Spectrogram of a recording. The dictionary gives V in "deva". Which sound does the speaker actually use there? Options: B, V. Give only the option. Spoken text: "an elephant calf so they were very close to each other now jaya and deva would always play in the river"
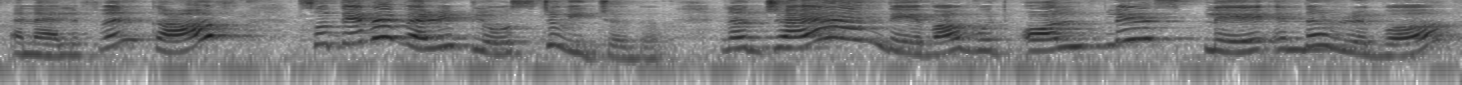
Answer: V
